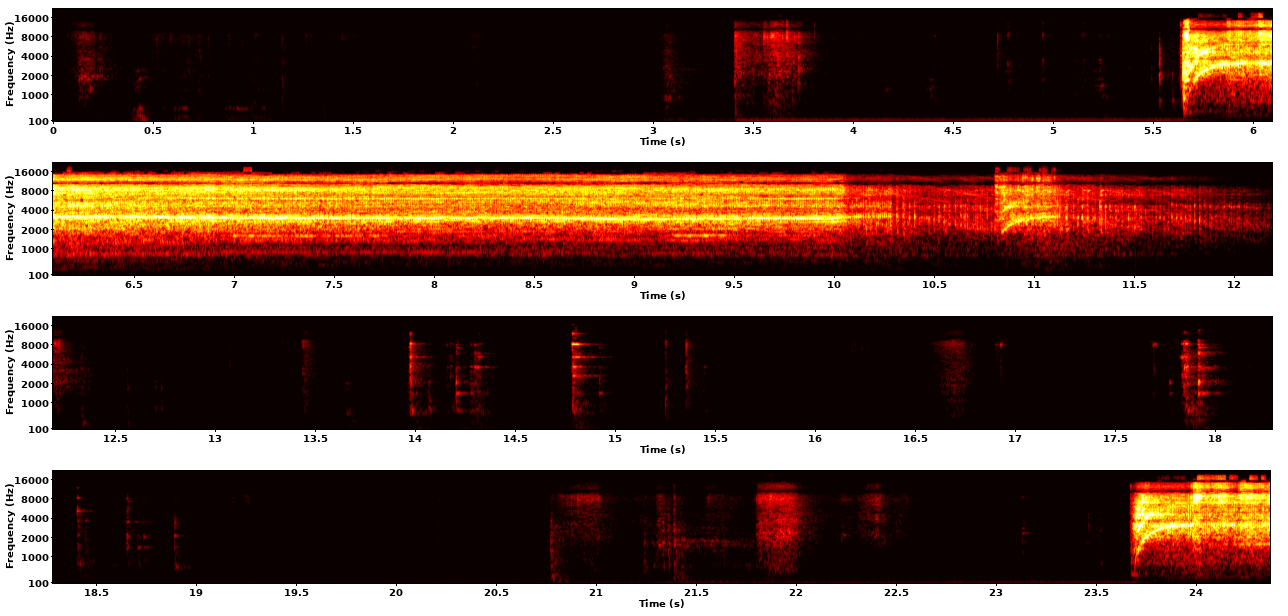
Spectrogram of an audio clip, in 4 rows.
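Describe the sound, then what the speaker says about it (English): A bench grinder works on carburetor parts from a 1983 Yamaha XJ900 motorcycle, a loud harsh whine lasting several seconds that then fades into scattered clicks and short clatters, with a steady low hum beneath and a brief burst returning at the end. "I will grind them on the grinder a little bit"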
